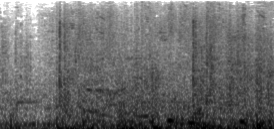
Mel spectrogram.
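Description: An explosion bursts close by.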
